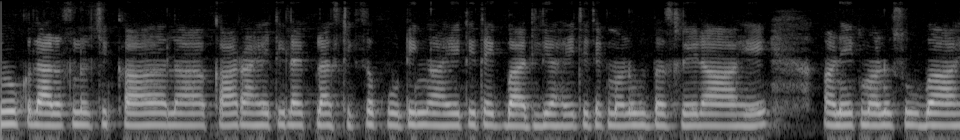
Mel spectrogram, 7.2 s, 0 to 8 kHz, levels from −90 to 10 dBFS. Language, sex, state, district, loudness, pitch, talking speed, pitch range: Marathi, female, Maharashtra, Sindhudurg, -28 LUFS, 220 Hz, 215 wpm, 215-225 Hz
